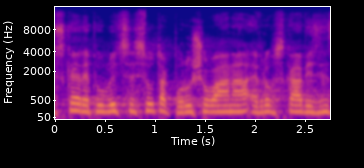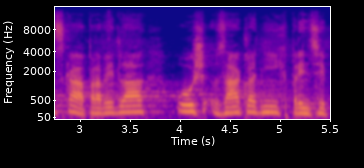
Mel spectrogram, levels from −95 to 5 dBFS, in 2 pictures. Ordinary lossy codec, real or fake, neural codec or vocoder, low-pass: AAC, 48 kbps; real; none; 14.4 kHz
